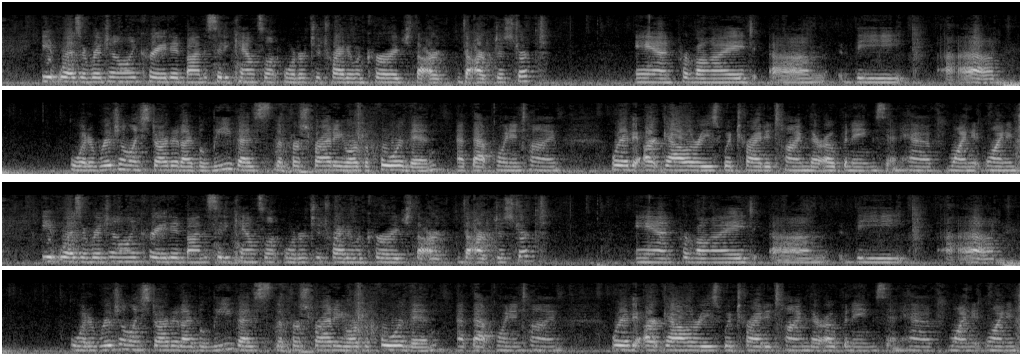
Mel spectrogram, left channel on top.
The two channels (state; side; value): noise; left; rumble, 19 dB below the sound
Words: It was originally created by the City Council in order to try to encourage the art district and provide what originally started, I believe, as the first Friday or before then, at that point in time, where the art galleries would try to time their openings and have wine and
